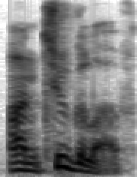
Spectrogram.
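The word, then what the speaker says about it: Antigulov: His name is Gatumurad Antugulov.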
